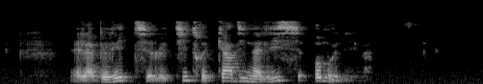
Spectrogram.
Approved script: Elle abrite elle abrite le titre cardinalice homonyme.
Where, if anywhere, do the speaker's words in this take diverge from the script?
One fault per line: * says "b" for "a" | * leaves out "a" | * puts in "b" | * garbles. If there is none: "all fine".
* leaves out "elle abrite"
